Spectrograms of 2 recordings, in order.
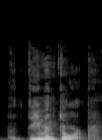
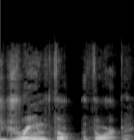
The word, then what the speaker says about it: Dreamthorp: go um demon thor demon thorpe or oh my god i'm saying the name wrong oh my god how come you guys didn't tell me it's dream thorpe dream thorpe i thought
